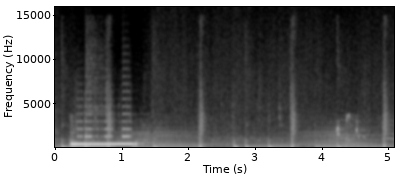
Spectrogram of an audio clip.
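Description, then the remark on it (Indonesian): A phone call being placed directly to a guest: the ringing tone sounds once as a steady, loud hum lasting about a second, followed by several short, sharp clicks and taps at irregular intervals; no one speaks. “Kita telepon langsung aja ya.”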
